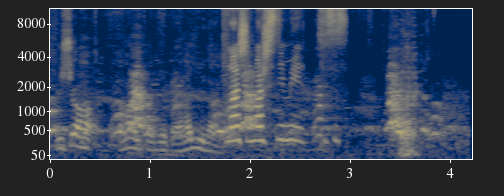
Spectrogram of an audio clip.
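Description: Several shelter dogs making short, high-pitched calls, mixed with people's voices talking close by.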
